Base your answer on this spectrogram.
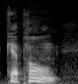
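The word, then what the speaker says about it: Kapaun: And so that's Capon. Capon. I don't know how to pronounce it. – Capon.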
